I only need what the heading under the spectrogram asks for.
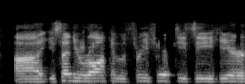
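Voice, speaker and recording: A man with an unremarkable speaking voice. His pitch sits fairly high, and he talks at a moderate pace. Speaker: event announcer. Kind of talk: casual livestream chat. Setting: video call livestream.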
